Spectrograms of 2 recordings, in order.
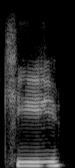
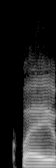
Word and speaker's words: Quay: There's also Key, Quay, or K, depending on your pronunciation preference.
